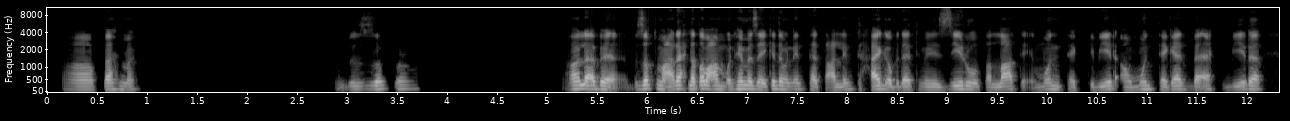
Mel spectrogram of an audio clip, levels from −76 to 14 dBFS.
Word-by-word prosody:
آه 120 -1 -4
فاهمك. 125 0 -2 1.9
بالضبط 135 +3 -4
آه. 145 0 -9 1.4
آه 135 +2 +2
لأ 150 -1 +7
ب - - -3 0.3
بالضبط 155 +4 +2
مع 145 - +4
الرحلة 150 -1 +4
طبعًا 150 -1 +6
مُلهمة 135 +3 +2
زي 130 -3 +1
كده 145 +2 +1
وإن 130 0 -4
أنت 130 +1 -7
اتعلّمت 120 +5 -3
حاجة 130 0 +3
وبدأت 120 0 -1
من 115 -1 -5
الزيرو 130 +4 -1
وطلّعت 120 +2 -1
مُنتج 120 +1 -7
كبير 120 +5 -2
أو 115 -1 -5
مُنتجات 130 0 -2
بقى 125 - -1
كبيرة، 130 +1 -2
130 Hz, 135 wpm, -22 LUFS, 120-140 Hz, 1.9 s, لأ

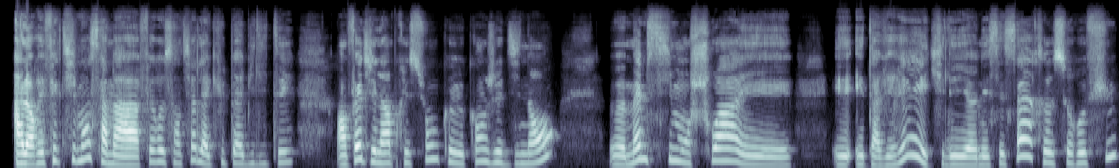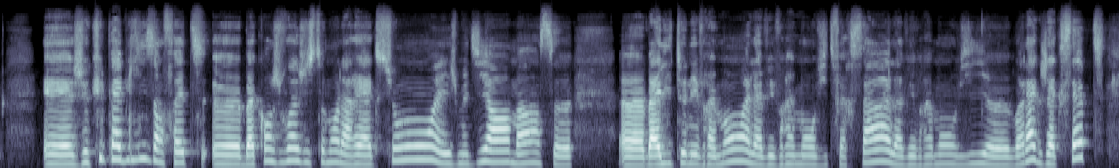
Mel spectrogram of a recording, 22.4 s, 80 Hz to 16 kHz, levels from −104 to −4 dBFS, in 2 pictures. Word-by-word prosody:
Alors, 205 -1 +10
effectivement, 265 +6 -1
ça 235 -8 +4
m'a 180 -3 +8
fait 240 +7 -6
ressentir 235 +1 -3
de 250 - -6
la 195 -2 +1
culpabilité. 200 +2 -8 0.4
En 190 0 +4
fait, 285 +6 +4
j'ai 235 - +1
l'impression 220 +6 -1
que 230 -7 -4
quand 245 +4 -6
je 225 -1 -4
dis: 200 -2 -7
«non», 220 - +1 0.6
heu, 185 -1 +1
même 260 +10 +1
si 275 0 -2
mon 240 -4 -3
choix 260 0 +3
est 170 -3 -4 0.4
est 180 0 -3
est 185 0 -5
avéré 175 - -3 0.2
et - - 0
qu'il 185 -3 -6
est, 180 -1 +1
heu, 170 - +2
nécessaire, 205 - 0
heu, 220 -2 -1
ce 215 - +4
refus 215 - -4 0.4
et 195 0 +3
je 220 +4 -2
culpabilise, 285 +2 -1
en 245 -3 +2
fait, 220 0 -3
heu, 190 -1 +3
bah, 190 0 +4
quand 255 +6 -3
je 235 - -6
vois, 260 +1 0
justement, 230 -1 -2
la 200 -3 +1
réaction 270 +9 0
et 215 -5 0
je 200 0 -10
me 200 - -8
dis: 230 +6 -4
«Ah 235 0 +6
mince, 215 +1 -1
heu 180 -1 -2
heu, - - -5 0.7
bah, 185 0 +8
elle 185 - +4
y 205 - -10
tenait 200 -1 -3
vraiment. 210 +8 -1
Elle 220 -5 -1
avait 185 0 -3
vraiment 185 0 -7
envie 175 -1 -8
de - - -8
faire 180 -1 -9
ça. 240 +2 +1
Elle 220 - -1
avait 180 0 -4
vraiment 185 +3 -9
envie, 195 +2 -9
heu, 175 -1 -1
voilà 195 +11 +2
que - - -10
j'accepte» 295 +12 0
210 Hz, 205 wpm, -23 LUFS, 190-245 Hz, 0.7 s, Alors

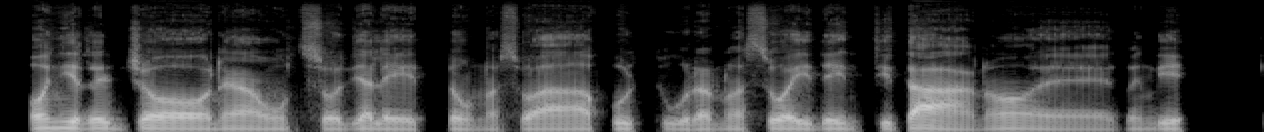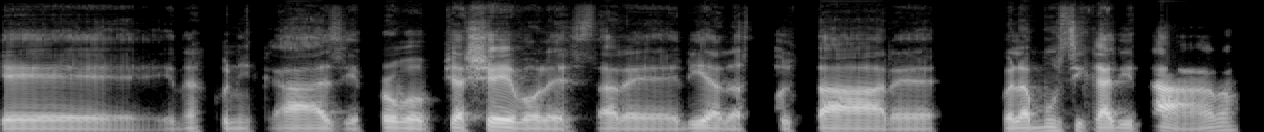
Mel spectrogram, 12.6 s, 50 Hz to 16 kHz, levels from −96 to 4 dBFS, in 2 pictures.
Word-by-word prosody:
ogni 85 +1 +1
regione 80 -1 0
ha 75 - -1
un 75 +1 -5
suo 75 - -6
dialetto, 75 -1 -4
una 70 0 -11
sua 75 0 -3
cultura, 75 -2 -6
una 75 0 -9
sua 80 -1 -1
identità, 75 -2 -1
no, 80 +2 -6
ehm, 70 -1 -11
quindi 75 +2 -7 0.3
che 75 -5 0
in 75 - -13
alcuni 85 0 -7
casi 85 -2 0
è - - -5
proprio 85 -4 +3
piacevole 80 -7 +5
stare 75 -2 -2
lì - - -1
ad - - +4
ascoltare 75 -2 +2 0.3
quella 90 +1 +4
musicalità, 95 -1 +3
no, 115 +1 -4
75 Hz, 140 wpm, -23 LUFS, 75-80 Hz, 0.3 s, piacevole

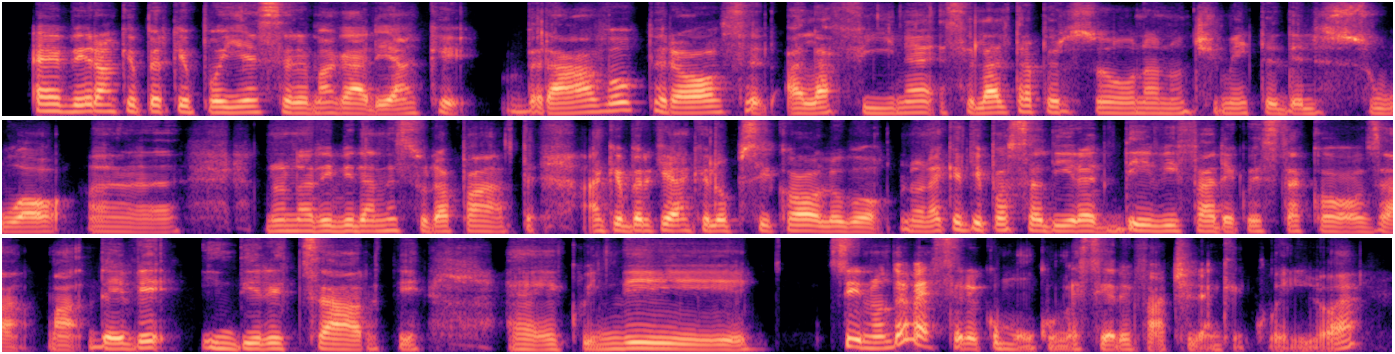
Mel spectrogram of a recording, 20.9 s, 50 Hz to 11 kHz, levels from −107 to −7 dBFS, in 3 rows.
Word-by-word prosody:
È 200 -1 +5
vero, 190 +2 +5
anche 190 -1 0
perché 185 -2 0
puoi 160 -1 +1
essere 170 -3 +2
magari 145 -4 +2
anche 150 - -3
bravo, 180 +5 +1
però 160 -1 +4
se 170 - -4
d - - -19
alla 140 +2 +2
fine, 150 +2 -4
se 145 - -5
l'altra 160 +4 +4
persona 155 -4 -3
non 140 +5 -9
ci - - -2
mette 140 -1 -5
del 135 +1 -5
suo, 135 -4 0
ehm, 125 -2 -8 0.4
non 155 +1 -4
arrivi 155 0 0
da 150 -1 +1
nessuna 150 -2 -1
parte. 145 -2 -4 0.2
Anche 160 +2 0
perché 160 0 +4
anche 160 0 -1
lo 155 - +3
psicologo 145 -4 +2
non 145 0 -5
è - - 0
che 195 - 0
ti 190 - +1
possa 170 -2 +1
dire: 150 0 +2
"Devi 155 0 -1
fare 145 -3 -1
questa 145 +1 -4
cosa", 135 -3 -3
ma - - -2
deve 170 +5 +2
indirizzarti. 155 -4 0 0.4
Eh, 140 -2 -3
e 140 - -5
quindi 145 -4 +1 0.3
sì, 220 - +3
non 170 -2 +1
deve - - +5
essere 460 -1 +2
comunque - - -7
un - - -8
mestiere - - -1
facile - - -4
anche - - -11
quello, - - -8
eh. - - -2
155 Hz, 175 wpm, -26 LUFS, 140-165 Hz, 0.4 s, È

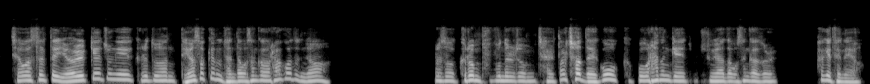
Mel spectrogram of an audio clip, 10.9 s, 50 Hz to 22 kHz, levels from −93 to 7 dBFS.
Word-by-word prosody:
제가 175 +1 -2
봤을 185 +2 0
때 180 -2 +2
10 160 +5 +6
개 240 +6 -2
중에 215 -2 0
그래도 180 +1 -2
한 175 -2 -1
5-6 180 - +2
개는 220 -5 -3
된다고 150 +1 +1
생각을 180 +1 -1
하거든요. 175 - -2 1.3
그래서 170 -1 -1
'그런 185 +2 +2
부분을 170 +1 -1
좀 155 -1 -3
잘 150 0 -3
떨쳐내고 200 - +3
극복을 170 +4 -2
하는 190 0 +2
게 165 -1 +1 0.2
중요하다.'고 155 -1 -1
생각을 150 -1 -1 0.5
하게 190 -2 +1
되네요. 135 -4 -1
170 Hz, 315 characters per minute, -25 LUFS, 155-185 Hz, 1.3 s, 10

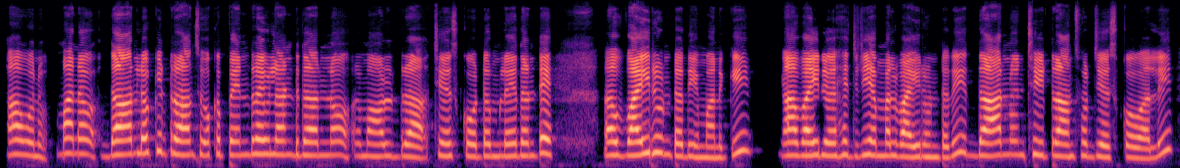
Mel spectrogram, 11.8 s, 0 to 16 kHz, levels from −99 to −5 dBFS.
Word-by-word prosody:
అవును. 290 -4 -2 0.2
మనం 325 -1 +2 0.3
దానిలోకి 325 +4 +4
ట్రాన్స్ 300 -2 +2
ఒక 300 - -6
పెన్ 295 0 -1
డ్రైవ్ 315 0 +2
లాంటి 300 -1 -2
దాన్నో 285 0 0 0.3
మాములు 265 +1 -2
డ్రా 260 -2 +1 0.2
చేసుకోవటం 270 -1 -3
లేదంటే 280 +4 0 0.6
ఆహ్, 290 0 +3
వైర్ 300 +5 +7
ఉంటది 270 -4 -3
మనకి. 235 +9 -2 0.5
ఆ - - +8
వైర్ 285 +1 +5 0.2
హెచ్‍డిఎంఎల్ 280 0 -1
వైర్ 255 0 +2
ఉంటాది. 245 +5 -5 0.2
దాని 285 +1 +6
నుంచి 300 +1 -5 0.2
ట్రాన్స్ఫర్ 270 0 +1
చేసుకోవాలి. 240 - -2
285 Hz, 130 wpm, -23 LUFS, 265-300 Hz, 0.6 s, ఆ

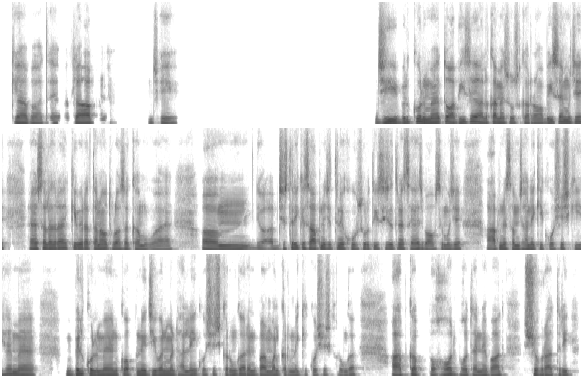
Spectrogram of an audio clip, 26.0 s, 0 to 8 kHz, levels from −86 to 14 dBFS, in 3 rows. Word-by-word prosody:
क्या 120 -4 +2
बात 105 -1 -5
है! 110 - -4 0.2
मतलब 125 -4 +1
आप 120 0 +2 0.8
जी। 115 -4 -5 3.0
जी, 140 +7 +4
बिल्कुल, 150 +5 +2
मैं 140 +1 +5
तो 170 - +4
अभी 130 +3 +2
से 165 +2 +3
हल्का 135 0 +2
महसूस 125 -1 0
कर 115 -2 -2
रहा 115 - -2
हूँ। 115 - -1
अभी 130 +5 0
से 160 +1 +2
मुझे 150 +1 +1 0.4
ऐसा 130 +4 +3
लग 140 -1 +4
रहा 145 +2 +4
है 155 - +2
कि 150 - +1
मेरा 140 0 +4
तनाव 130 +2 +3
थोड़ा-सा 125 0 0
कम 110 -3 -1
हुआ 100 0 -4
है। 100 +1 -5
अम, 115 +3 0 0.2
अ - - -3
अ, 115 -1 -4
जिस 130 -1 +1
तरीके 145 +1 +2
से 140 - +4
आपने 130 +3 +3
जितनी 135 +2 0
खूबसूरती 130 +1 -2
से, 130 - -2
जितने 135 +1 +1
सहज 130 -1 -1
भाव 110 -2 -1
से 115 +3 -4
मुझे 125 +1 -1 0.5
आपने 130 +3 +2
समझाने 115 +1 +1
की 130 +1 -4
कोशिश 125 +2 -3
की 125 -3 -3
है, 150 +4 +1
मैं 130 -3 +2 0.6
बिल्कुल, 145 -3 +4
मैं 130 0 +3
इनको 130 0 +1
अपने 130 +1 +2
जीवन 130 +1 +2
में 135 -1 +2
ढालने 115 +3 -1
की 140 - -1
कोशिश 125 0 -4
करूँगा 130 +4 0
और 140 - +1
इन 125 -1 -1
पर 120 - +1
अमल 115 +3 +1
करने 110 -2 -3
की 120 +3 -11
कोशिश 115 +1 -5
करूँगा। 120 +5 -4 0.6
आपका 110 +5 +1 0.2
बहुत-बहुत 115 +2 -1
धन्यवाद, 110 +1 -1 0.4
शुभ 125 -4 +2
रात्रि, 115 +4 -2
125 Hz, 175 wpm, -24 LUFS, 115-135 Hz, 3.0 s, मैं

